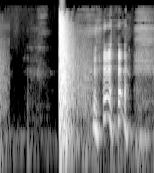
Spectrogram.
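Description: A gun fires a single loud, sharp bang that breaks a near-silent start, followed by a few short vocal whoops.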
